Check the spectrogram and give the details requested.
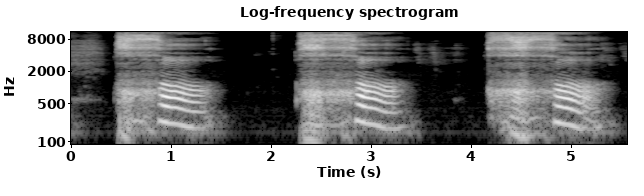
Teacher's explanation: یہ گلے کے بالکل اوپر والے حصے ٹاپ پارٹ آف تھروٹ سے یہ ادا ہوتا ہے اور یہ ہیوی ساؤنڈ ہے. جیسے خراش کی آواز ہوتی ہے نا اس میں یہ آواز شامل ہوگی.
